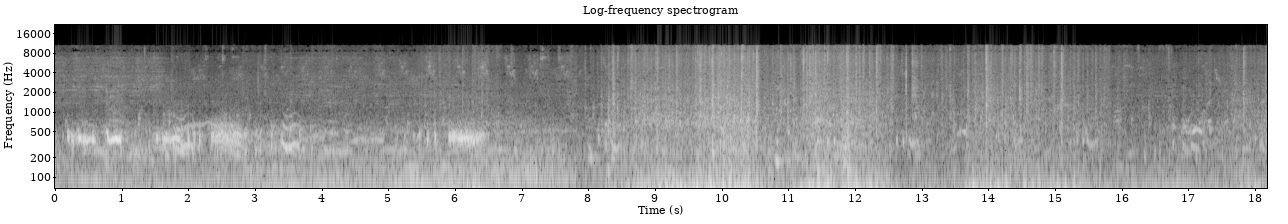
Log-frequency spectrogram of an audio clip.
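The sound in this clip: Pigeons coo in a loft of racing pigeons, with low, soft repeated coos in the first half. A louder, noisier rustling stretch follows, and the coos fade under it.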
